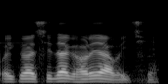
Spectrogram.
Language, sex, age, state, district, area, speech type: Maithili, male, 30-45, Bihar, Muzaffarpur, rural, spontaneous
